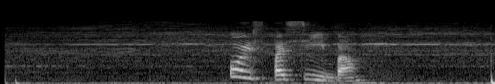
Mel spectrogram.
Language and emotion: Russian, positive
